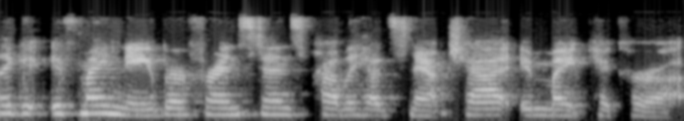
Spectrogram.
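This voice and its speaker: A woman speaks with a fairly high pitch and ordinary pitch variation. Her voice is somewhat breathy. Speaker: social media business trainer. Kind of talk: team training call. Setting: recorded group call. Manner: fast; casual, filler-heavy.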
